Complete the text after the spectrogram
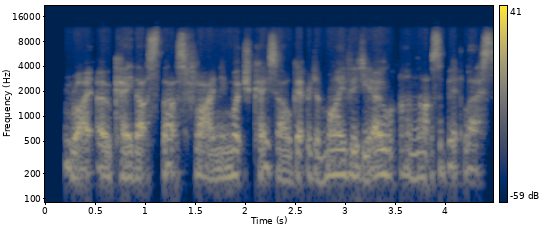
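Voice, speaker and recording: Fairly even intonation from a woman whose voice is somewhat breathy. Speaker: seminar host. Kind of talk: online seminar introduction.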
